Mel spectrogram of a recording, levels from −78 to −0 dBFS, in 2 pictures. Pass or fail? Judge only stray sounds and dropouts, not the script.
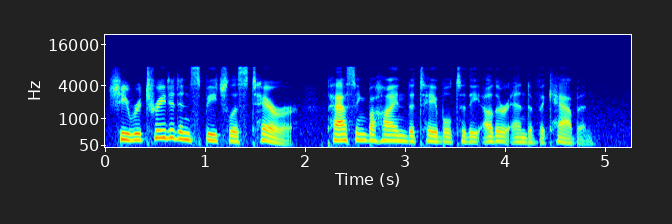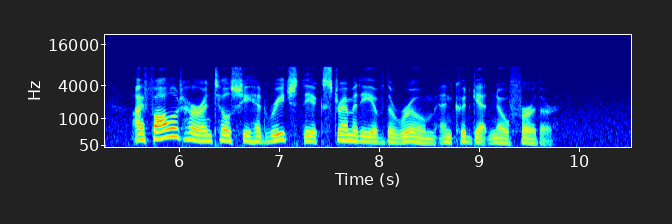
pass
